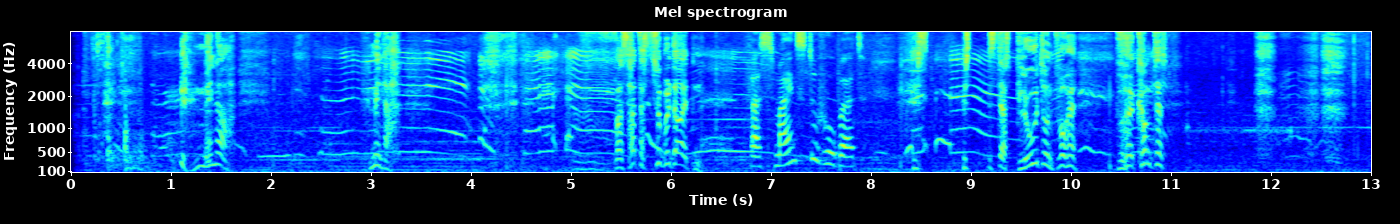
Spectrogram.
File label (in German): hoerspiel; midnight tales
